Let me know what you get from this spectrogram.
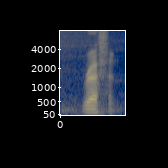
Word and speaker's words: Refn: Redfern. – Yeah. – Whatever. Fuck you. What's his actual name? – Nicholas Winding Refn. – Refn, right. Nicholas Winding Refn.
